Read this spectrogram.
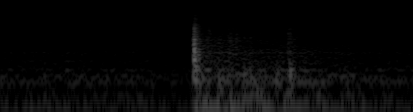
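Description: A wooden game piece clacks onto a board.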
